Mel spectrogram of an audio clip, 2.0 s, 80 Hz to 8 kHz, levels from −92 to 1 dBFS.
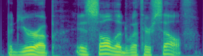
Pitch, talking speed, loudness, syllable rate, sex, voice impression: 130 Hz, 175 wpm, -16 LUFS, 5.5 syllables/s, male, masculine, slightly young, slightly tensed, bright, intellectual, sincere, friendly, slightly lively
